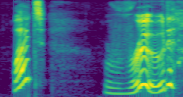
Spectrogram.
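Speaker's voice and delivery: high squeaked question, then loud verdict; mock offence. Real, not acted. Reader reacting to the dummy insult, mock-offended surprise. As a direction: react aghast, pitch leaping then dropping.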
